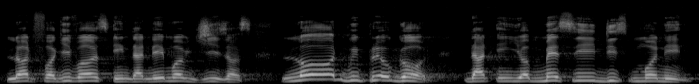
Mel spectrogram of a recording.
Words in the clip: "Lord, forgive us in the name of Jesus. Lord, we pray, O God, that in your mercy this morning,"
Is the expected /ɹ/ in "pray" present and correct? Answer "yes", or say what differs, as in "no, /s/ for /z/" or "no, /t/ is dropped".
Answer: yes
